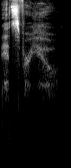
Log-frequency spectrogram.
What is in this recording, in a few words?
asmr girl its for you, soft voice; asmr ringtones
